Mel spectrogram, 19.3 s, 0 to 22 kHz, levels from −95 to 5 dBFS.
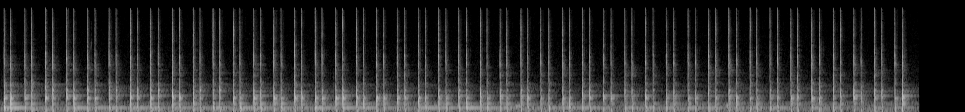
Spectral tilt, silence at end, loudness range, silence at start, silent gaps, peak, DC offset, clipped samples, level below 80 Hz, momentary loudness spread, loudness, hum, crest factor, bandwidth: -3.5 dB/octave; 0.95 s; 3 LU; 0 s; none; 0 dBFS; under 0.1%; under 0.1%; -44 dBFS; 5 LU; -31 LUFS; none; 32 dB; 17 kHz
